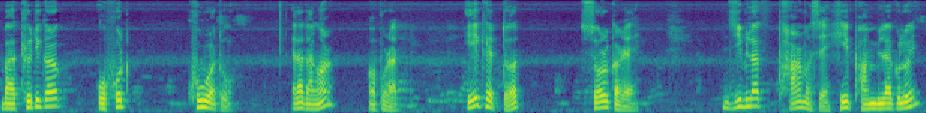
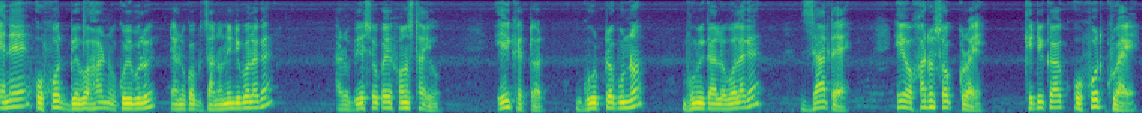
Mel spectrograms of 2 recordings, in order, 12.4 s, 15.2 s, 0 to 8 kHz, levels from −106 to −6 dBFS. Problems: none marked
